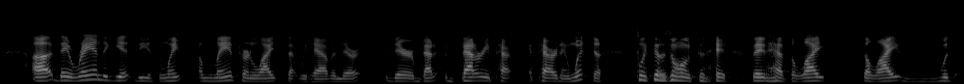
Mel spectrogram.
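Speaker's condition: Stuttering; stutter noticed by listeners after speaking in big church, regular youth group unaware of it; repeated sounds, repeated words, prolonged sounds

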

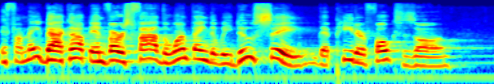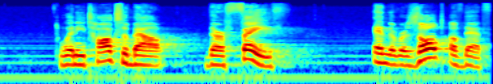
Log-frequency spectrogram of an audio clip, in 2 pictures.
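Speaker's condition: No condition

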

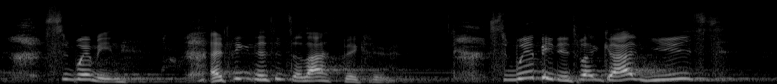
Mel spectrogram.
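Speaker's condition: Cerebral palsy, mild; voice hard to understand

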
